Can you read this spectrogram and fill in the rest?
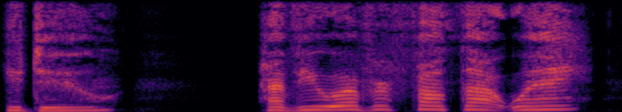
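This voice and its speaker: A woman's voice: a little high, darkish tone, no echo, clean studio sound, pitched above the performer's own voice, lightly acted. Woman reading as a guarded young bride. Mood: uneasy. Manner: hesitant, halting sentences.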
